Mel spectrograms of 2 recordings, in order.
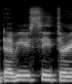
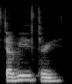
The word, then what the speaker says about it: W3C: always get it wrong is it WC3 or w3c we always mix up like which one it's w3c w3c okay I was saying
